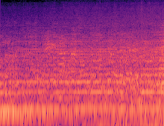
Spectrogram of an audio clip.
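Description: Harmonium holding a steady low drone, with a low rumble of noise joining about half a second in.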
